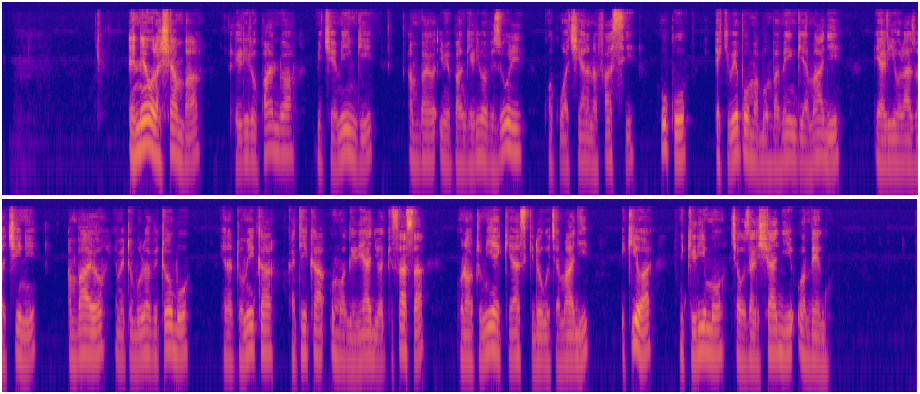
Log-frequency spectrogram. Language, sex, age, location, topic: Swahili, male, 25-35, Dar es Salaam, agriculture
